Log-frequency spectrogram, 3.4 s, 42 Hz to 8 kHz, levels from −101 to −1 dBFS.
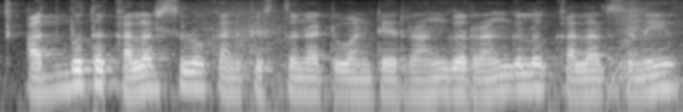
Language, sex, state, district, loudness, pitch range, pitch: Telugu, male, Andhra Pradesh, Manyam, -20 LUFS, 100-130 Hz, 105 Hz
